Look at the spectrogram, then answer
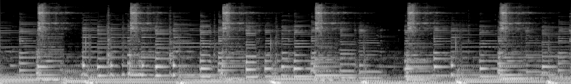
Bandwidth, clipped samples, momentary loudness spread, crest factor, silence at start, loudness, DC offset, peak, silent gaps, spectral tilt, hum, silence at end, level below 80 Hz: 19.5 kHz; under 0.1%; 3 LU; 12 dB; 0 s; -14 LUFS; 0.2%; 0 dBFS; none; -5.5 dB/octave; none; 0 s; -20 dBFS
